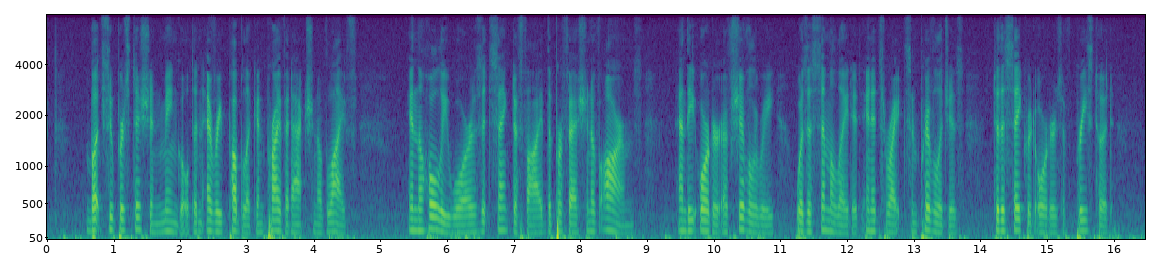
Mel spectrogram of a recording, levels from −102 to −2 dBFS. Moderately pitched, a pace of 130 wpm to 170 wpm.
No: low, 120 Hz; average, 140 wpm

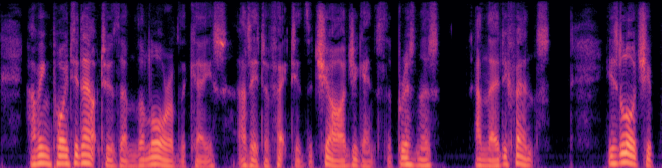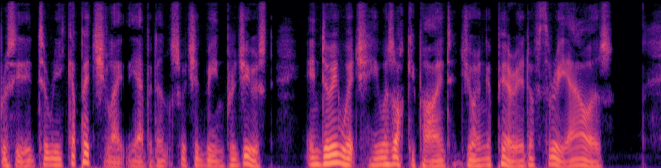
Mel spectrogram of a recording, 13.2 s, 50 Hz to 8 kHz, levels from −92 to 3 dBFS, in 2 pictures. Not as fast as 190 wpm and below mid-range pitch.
No: average, 200 wpm; low, 105 Hz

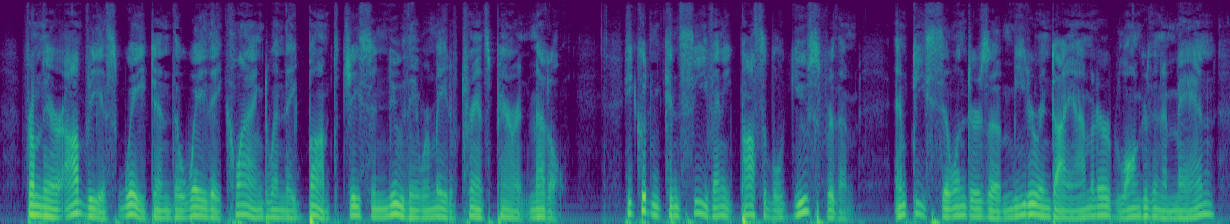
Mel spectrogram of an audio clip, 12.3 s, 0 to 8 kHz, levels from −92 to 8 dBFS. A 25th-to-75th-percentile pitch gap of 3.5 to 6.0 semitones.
Yes: average, 4.1 semitones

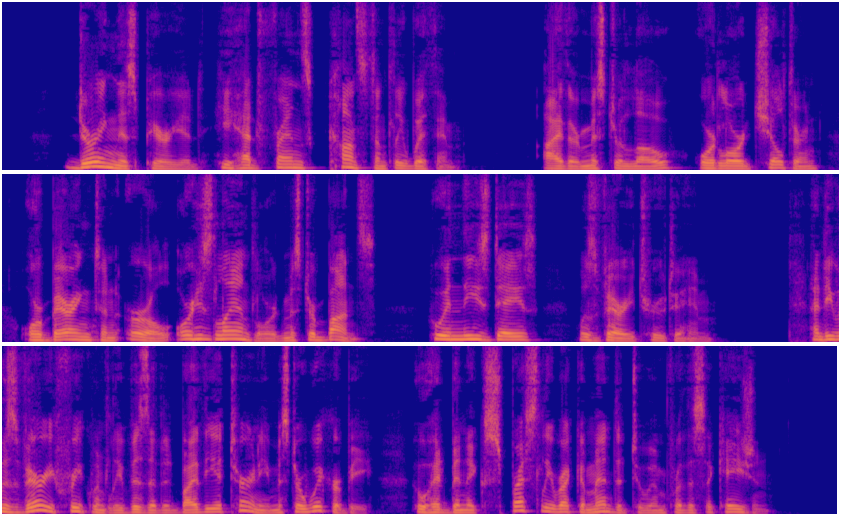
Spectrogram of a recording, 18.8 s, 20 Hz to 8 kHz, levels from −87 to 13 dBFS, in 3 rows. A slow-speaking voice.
No: average, 170 wpm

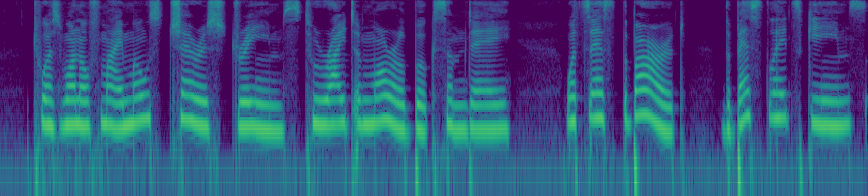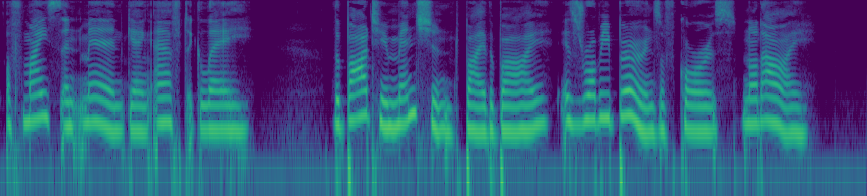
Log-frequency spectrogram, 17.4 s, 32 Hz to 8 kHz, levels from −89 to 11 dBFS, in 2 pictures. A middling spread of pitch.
Yes: average, 3.8 semitones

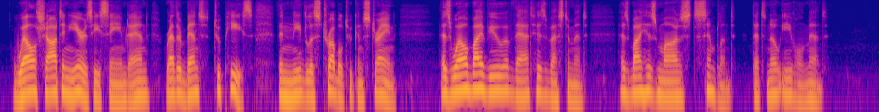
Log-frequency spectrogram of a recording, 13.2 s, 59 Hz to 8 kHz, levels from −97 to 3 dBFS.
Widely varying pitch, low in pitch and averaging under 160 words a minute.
No: average, 3.8 semitones; low, 120 Hz; average, 150 wpm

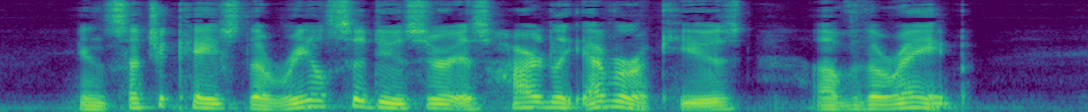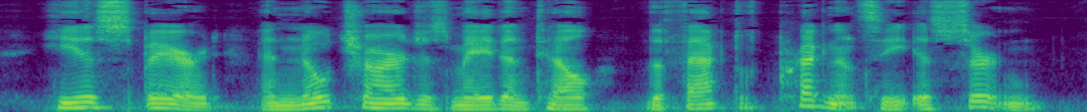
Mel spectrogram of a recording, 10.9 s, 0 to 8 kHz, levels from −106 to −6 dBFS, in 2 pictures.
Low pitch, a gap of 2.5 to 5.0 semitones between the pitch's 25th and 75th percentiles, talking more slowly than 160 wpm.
No: low, 120 Hz; wide, 5.6 semitones; average, 150 wpm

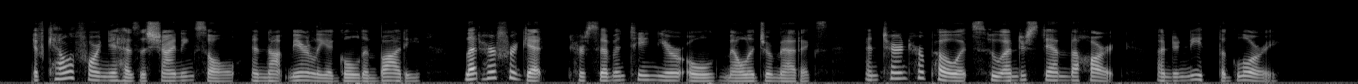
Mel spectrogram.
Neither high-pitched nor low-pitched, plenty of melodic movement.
No: medium, 175 Hz; average, 4.0 semitones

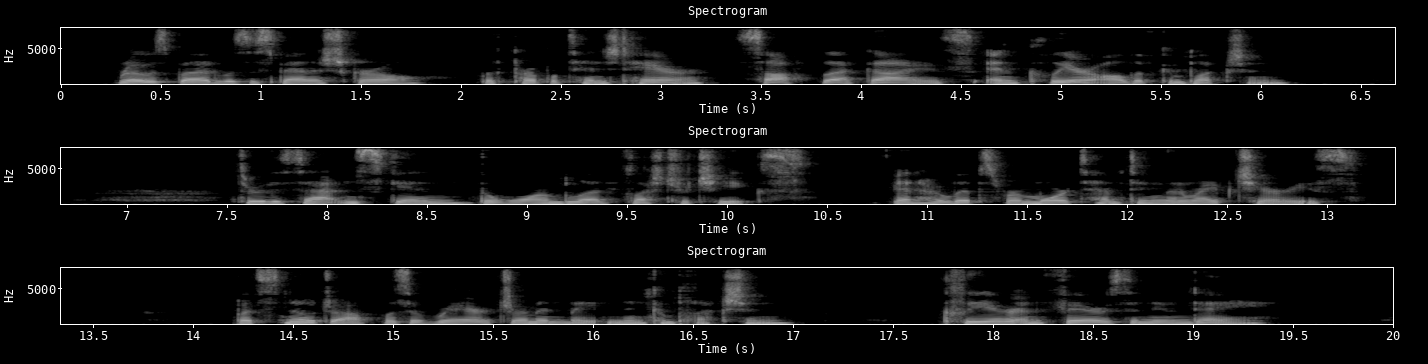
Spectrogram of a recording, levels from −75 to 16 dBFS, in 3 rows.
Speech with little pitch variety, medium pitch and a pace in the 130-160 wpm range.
Yes: narrow, 1.6 semitones; medium, 175 Hz; average, 150 wpm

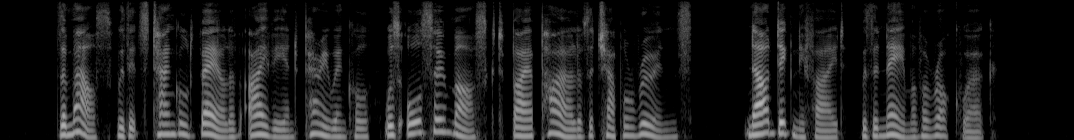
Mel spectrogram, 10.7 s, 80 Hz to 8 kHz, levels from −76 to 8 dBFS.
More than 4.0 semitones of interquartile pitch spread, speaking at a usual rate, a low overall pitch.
No: average, 5.0 semitones; average, 155 wpm; medium, 180 Hz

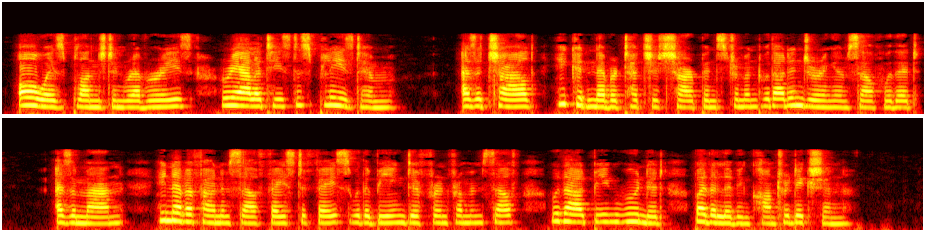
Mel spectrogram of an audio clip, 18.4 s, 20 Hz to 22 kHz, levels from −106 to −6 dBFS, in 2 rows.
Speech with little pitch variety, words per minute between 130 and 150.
Yes: narrow, 2.2 semitones; average, 145 wpm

